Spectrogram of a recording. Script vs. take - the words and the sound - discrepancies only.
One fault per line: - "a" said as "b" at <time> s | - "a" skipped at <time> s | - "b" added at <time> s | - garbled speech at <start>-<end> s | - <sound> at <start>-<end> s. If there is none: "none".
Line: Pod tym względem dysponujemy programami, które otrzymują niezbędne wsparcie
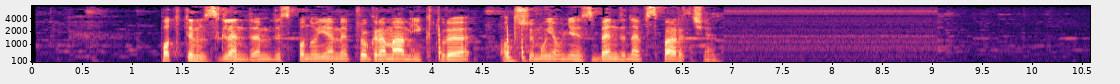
none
